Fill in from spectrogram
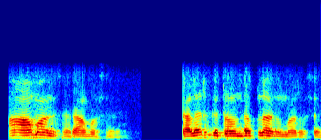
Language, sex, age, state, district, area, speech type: Tamil, male, 18-30, Tamil Nadu, Tiruchirappalli, urban, conversation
